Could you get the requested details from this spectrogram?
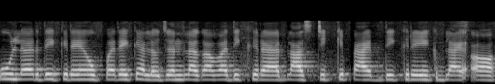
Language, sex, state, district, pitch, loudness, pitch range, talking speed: Hindi, female, Jharkhand, Jamtara, 220 Hz, -16 LUFS, 215-230 Hz, 215 wpm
